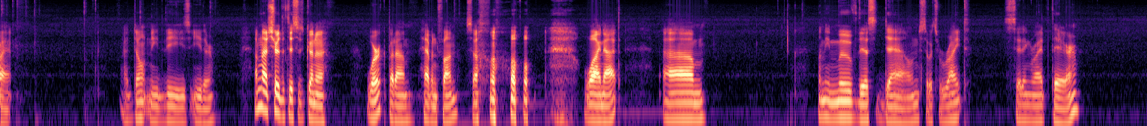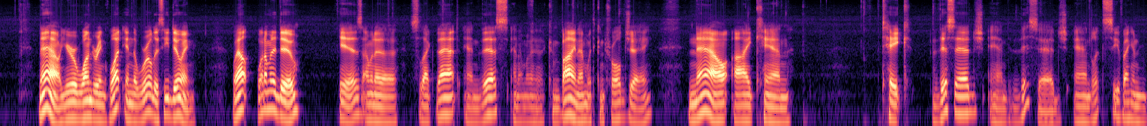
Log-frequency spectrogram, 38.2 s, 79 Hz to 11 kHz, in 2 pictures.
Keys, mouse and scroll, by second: 0.0 Tab, 2.8 alt+right click, 3.5 x, 4.5 scroll down 2, 4.8 Tab, 5.2 middle click, 7.6 s, 8.8 click, 9.1 middle click, 13.4 KP_1, 14.5 KP_5, 16.0 click, 18.5 middle click, 19.6 scroll up 3, 20.2 middle click, 21.0 shift+middle click, 21.6 middle click, 22.9 scroll down 2, 23.3 middle click, 24.8 Tab, 25.6 Tab, 26.1 right click, 27.0 shift+right click, 28.7 ctrl+j, 29.4 Tab, 29.9 middle click, 31.6 middle click, 32.1 ctrl+Tab, 33.5 ctrl+Tab, 35.0 alt+right click, 36.1 alt+shift+right click, 36.7 middle click.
